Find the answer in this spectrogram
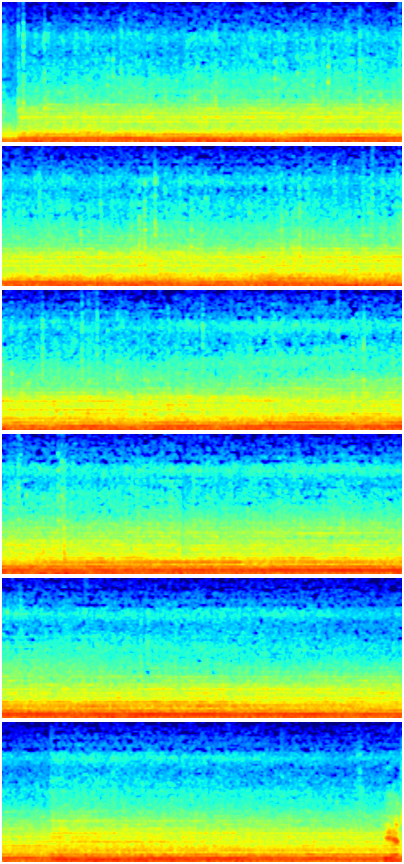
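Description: Vervaet Q-series self-propelled sugar beet harvester working as it lifts beet. Its engine and drives give a steady drone with a constant whining tone over the clatter of the machinery.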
